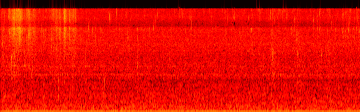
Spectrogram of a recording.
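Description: Chicken breast frying in oil in a deep fryer: a steady hiss of bubbling oil over a constant low hum, with a couple of faint clinks in the first second and a half.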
